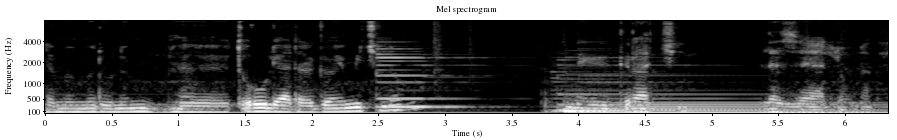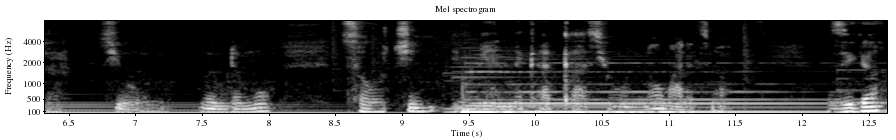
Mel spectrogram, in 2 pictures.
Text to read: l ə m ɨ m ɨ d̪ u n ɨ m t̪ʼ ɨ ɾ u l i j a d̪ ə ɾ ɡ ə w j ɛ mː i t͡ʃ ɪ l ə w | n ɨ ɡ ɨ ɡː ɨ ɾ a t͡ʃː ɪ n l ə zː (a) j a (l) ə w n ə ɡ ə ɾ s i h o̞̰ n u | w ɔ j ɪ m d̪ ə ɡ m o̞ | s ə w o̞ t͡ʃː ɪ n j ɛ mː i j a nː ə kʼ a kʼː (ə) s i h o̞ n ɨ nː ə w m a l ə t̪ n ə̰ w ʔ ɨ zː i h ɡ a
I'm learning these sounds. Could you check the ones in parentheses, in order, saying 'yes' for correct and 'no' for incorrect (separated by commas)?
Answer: yes, no, no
